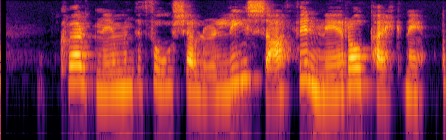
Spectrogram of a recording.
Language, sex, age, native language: Icelandic, female, 12, Icelandic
